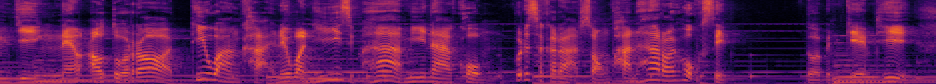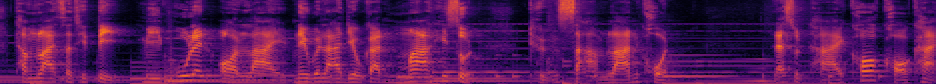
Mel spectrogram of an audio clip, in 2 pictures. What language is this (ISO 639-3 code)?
tha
